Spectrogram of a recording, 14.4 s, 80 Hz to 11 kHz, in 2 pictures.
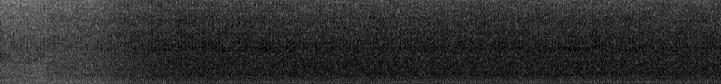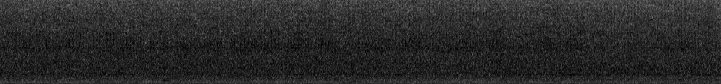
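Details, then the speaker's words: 1983 Mazda RX-7 rotary, first running after two years, choke pulled, held just under 2000 rpm until operating temperature: steady, even raised-idle hum, no misses or knocks; normal fast idle on choke. "I like to try and keep it just under 2000 RPMs when I have the choke engaged it will automatically suck back in once it hits operating Temp and then you're good to go"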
